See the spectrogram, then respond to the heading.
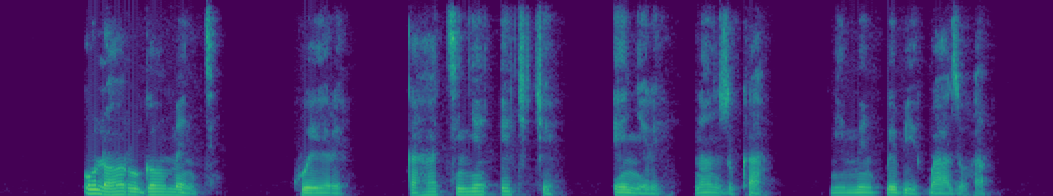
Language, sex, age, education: Igbo, male, 46-60, tertiary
